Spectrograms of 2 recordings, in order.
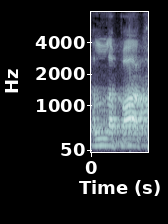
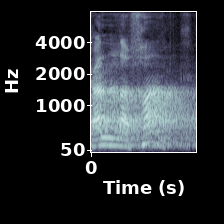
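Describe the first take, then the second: First: It is said with a standard 'p' sound. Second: It is said with a Noakhali 'f' sound.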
